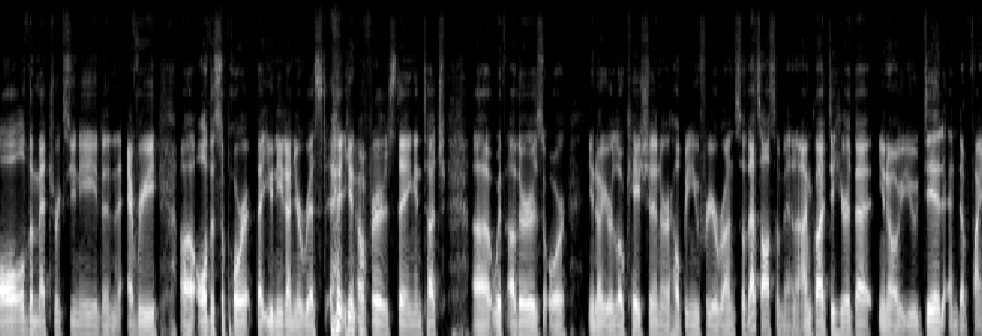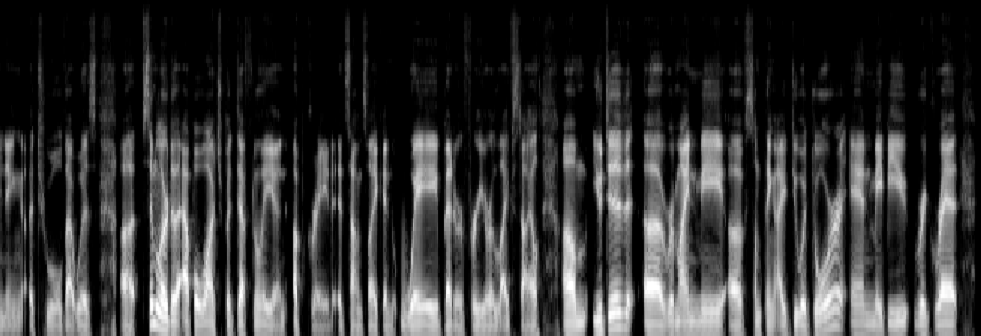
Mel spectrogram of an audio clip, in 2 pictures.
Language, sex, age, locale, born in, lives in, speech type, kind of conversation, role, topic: English, male, 30-34, en-US, United States, United States, conversation, unstructured, none, Which gadget do you regret buying, and which one do you adore?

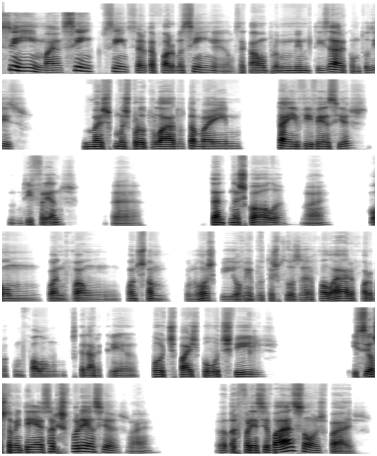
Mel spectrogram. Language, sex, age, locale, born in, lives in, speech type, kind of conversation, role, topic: Portuguese, male, 45-49, pt-PT, Portugal, Portugal, conversation, unstructured, none, O que te inspira a ser uma pessoa melhor?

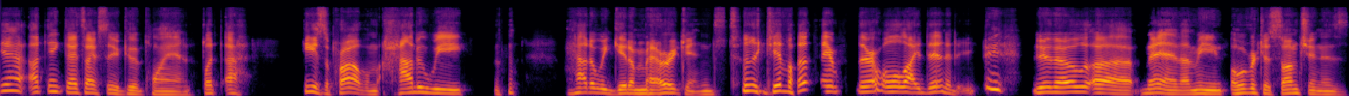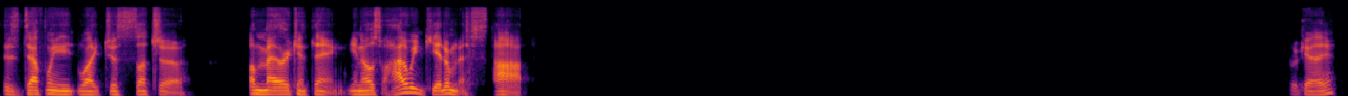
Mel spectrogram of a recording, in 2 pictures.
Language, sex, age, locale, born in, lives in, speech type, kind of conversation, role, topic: English, male, 35-39, en-US, United States, United States, conversation, podcast, host, What are some effective ways individuals and communities can work together to protect the environment?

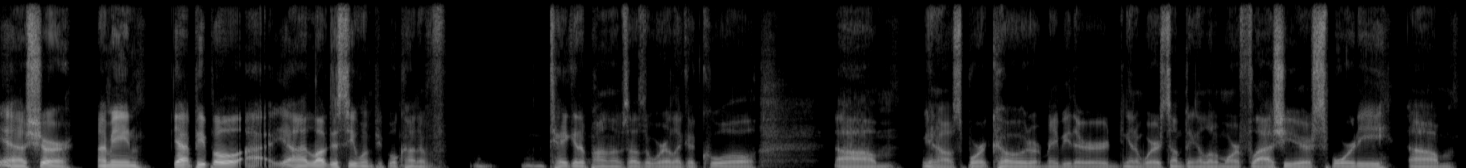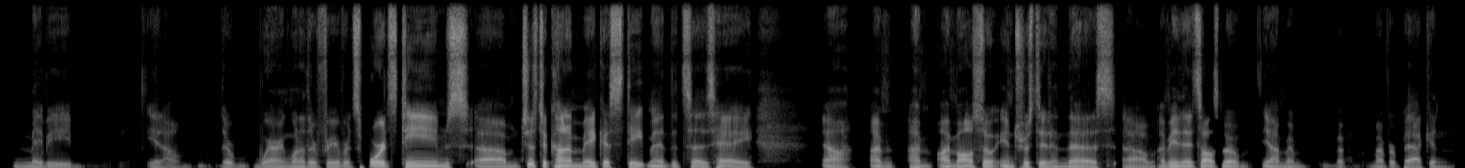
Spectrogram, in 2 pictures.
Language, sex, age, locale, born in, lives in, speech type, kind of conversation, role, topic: English, male, 45-49, en-US, United States, United States, conversation, podcast, guest, In what ways do our clothing choices reflect or shape how we feel?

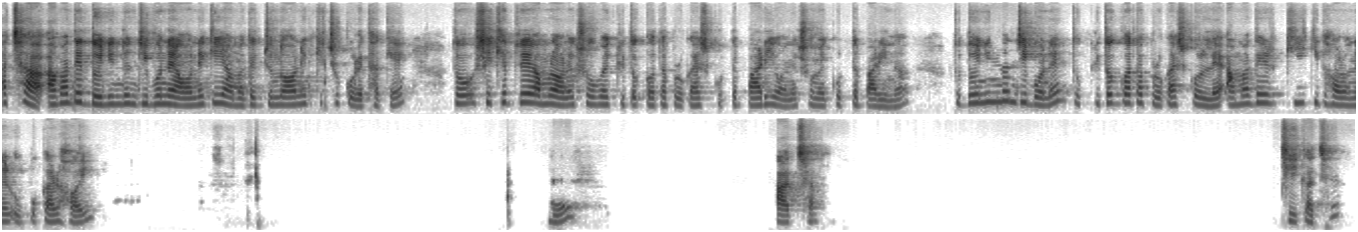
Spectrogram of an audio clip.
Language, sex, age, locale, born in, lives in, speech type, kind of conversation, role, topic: Bengali, female, 25-29, bn-BD, Bangladesh, Bangladesh, read, expert-assistant, asker, দৈনন্দিন জীবনে কৃতজ্ঞতা প্রকাশের উপকারিতা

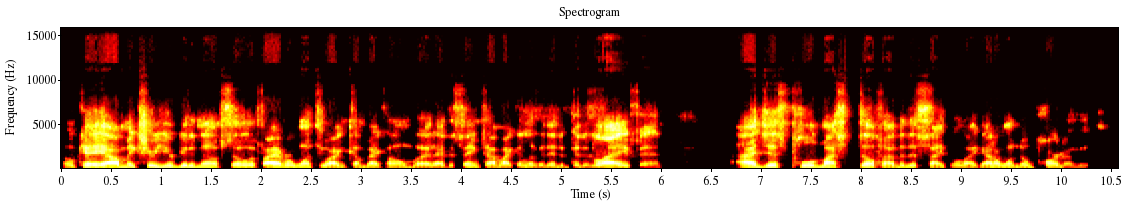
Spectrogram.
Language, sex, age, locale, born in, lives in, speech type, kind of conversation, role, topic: English, male, 40-44, en-US, United States, United States, conversation, advice, user, How can I start dating again after a long break in a way that feels confident and balanced?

